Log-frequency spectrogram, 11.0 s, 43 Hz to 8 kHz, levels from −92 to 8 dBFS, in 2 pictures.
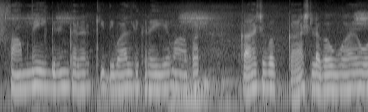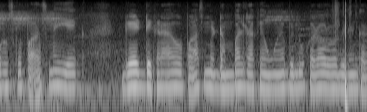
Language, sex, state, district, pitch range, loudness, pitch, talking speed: Hindi, male, Bihar, Jamui, 125-135 Hz, -29 LUFS, 130 Hz, 215 wpm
